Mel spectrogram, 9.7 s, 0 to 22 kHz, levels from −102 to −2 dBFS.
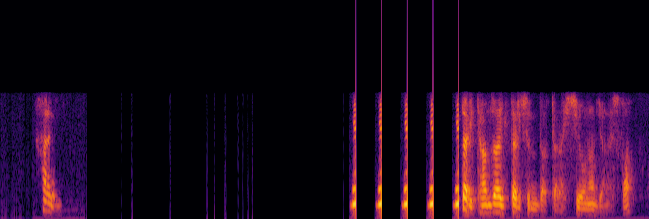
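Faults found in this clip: Stutter with silent gaps, 5.33 to 6.87 s. The same 159 ms burst of speech replays four times, each followed by 227 ms of dead digital silence, giving a steady 386 ms cycle. Likely a stalled player or stream buffer retrying its last fragment, with the speech due in that stretch lost. The narrowband AMR call path, topping out around 3.6 kHz, plays no part in it.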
